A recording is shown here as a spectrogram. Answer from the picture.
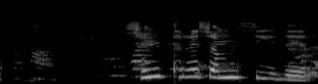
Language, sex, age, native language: Icelandic, female, 9, Icelandic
